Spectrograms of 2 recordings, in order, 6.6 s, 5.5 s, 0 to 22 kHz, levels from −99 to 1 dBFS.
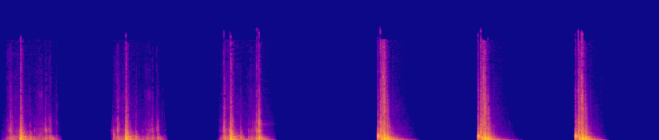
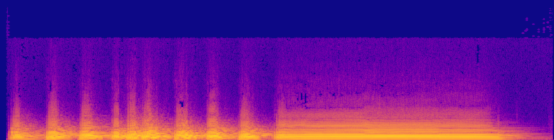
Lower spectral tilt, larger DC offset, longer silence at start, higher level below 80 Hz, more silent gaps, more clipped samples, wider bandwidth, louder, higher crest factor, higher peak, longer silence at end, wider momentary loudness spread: about the same, -7 dB/octave vs -7 dB/octave; neither; about the same, 0.1 s vs 0.1 s; first, -30 dBFS vs -56 dBFS; first, 0.63-1.11 s, 1.69-2.16 s, 2.77-3.77 s, 4.19-4.77 s, 5.22-5.75 s vs none; neither; first, 14.5 kHz vs 7.8 kHz; second, -24 LUFS vs -14 LUFS; first, 24 dB vs 12 dB; about the same, -2 dBFS vs -2 dBFS; first, 0.6 s vs 0.3 s; first, 19 LU vs 4 LU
